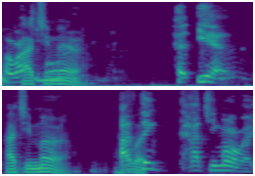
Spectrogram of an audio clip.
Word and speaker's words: Hachimura: Hachimura. Yeah. Hachimura. I think Hachimura. Yeah, I think those three got the best chance to run Rookie of the Year. In my opinion. Hachimura?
